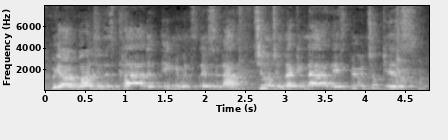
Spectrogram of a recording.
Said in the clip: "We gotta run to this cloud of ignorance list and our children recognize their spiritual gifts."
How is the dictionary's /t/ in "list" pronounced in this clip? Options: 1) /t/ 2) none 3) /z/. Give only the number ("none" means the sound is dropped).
2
